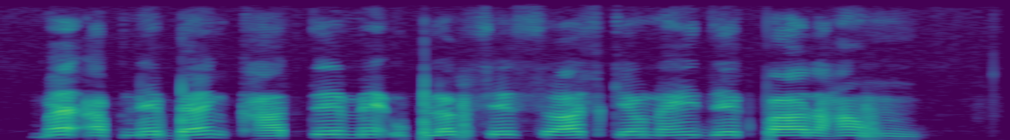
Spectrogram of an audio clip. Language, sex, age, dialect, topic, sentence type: Hindi, male, 18-24, Awadhi Bundeli, banking, question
